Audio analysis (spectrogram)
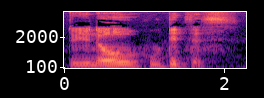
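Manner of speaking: a lightly deepened, slow voice from the dark; slow question out of the shadows, barely put on; hint of a deep stranger in the darkness. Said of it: "A deep voice in the darkness said".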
